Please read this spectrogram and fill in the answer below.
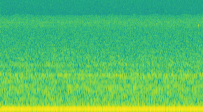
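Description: Room tone: a steady low hum with a faint hiss, unchanging throughout.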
